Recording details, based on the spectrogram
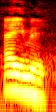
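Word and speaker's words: Aimee: Amy. Amy. Amy. All right. And it's, he's going? A-I-M-E-E. It's spelled A-I-M-E-E.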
